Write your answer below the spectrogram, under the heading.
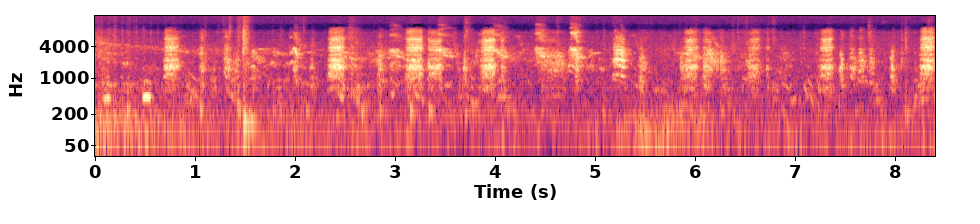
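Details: Jungle babbler, known locally in Pashto as ڈغائے, a bird said to alert the jungle's birds when danger appears; grating, scratchy notes in quick uneven bursts, with low rumbling noise underneath.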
